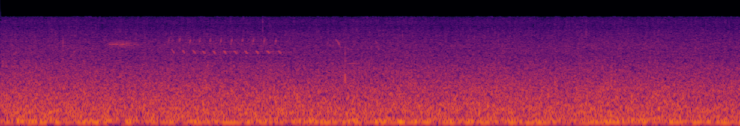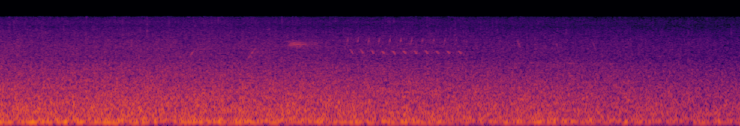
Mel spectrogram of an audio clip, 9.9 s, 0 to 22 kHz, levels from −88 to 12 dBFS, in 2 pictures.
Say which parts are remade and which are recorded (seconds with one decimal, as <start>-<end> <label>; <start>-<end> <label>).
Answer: 0.0-9.9 recorded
